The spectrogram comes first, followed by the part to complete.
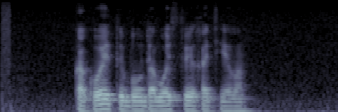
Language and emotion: Russian, neutral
